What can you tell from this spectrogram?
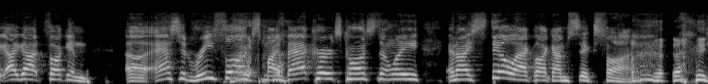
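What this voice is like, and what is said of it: Southern US accent. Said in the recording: “You're from the South. ... You have an accent where it's like, is he doing a character right now?”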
